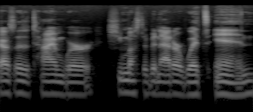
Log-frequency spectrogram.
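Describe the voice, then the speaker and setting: The speech comes at a very fast pace. The recording is very clean, with a silent background. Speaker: guest. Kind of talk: casual interview conversation.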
